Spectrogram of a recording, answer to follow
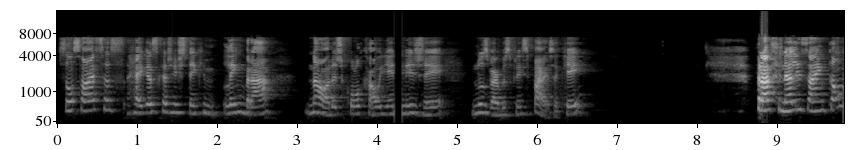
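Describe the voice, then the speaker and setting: A woman's voice: high voice, bright, forceful tone. A woman with a Brazilian Portuguese accent, an English teacher patiently explaining a recorded online lesson step by step. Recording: dull lo-fi recording.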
